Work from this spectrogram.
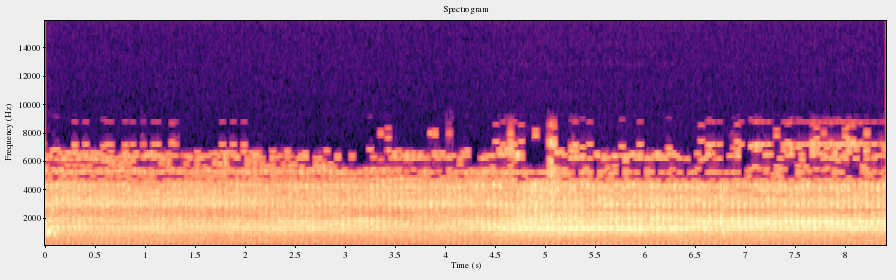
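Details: Cheap Chinese snow blower after choked cold start at about an eighth throttle: even, steady small-engine chug that picks up slightly partway, no misses or knocks; running normally.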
